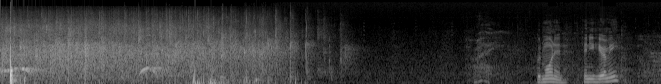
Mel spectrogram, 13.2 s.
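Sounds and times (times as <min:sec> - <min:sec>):
sharp knock: 0:00.0 - 0:00.7
audience applauding a speaker on a church stage: 0:00.0 - 0:07.1
speech: 0:10.9 - 0:12.5.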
